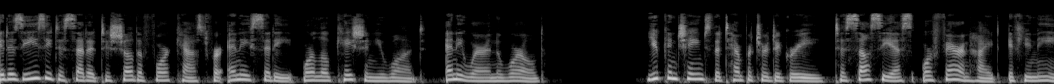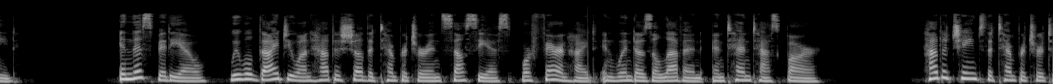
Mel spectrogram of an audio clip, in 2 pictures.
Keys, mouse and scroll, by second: 3.0 scroll down 1, 7.7 scroll down 1, 15.8 click.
